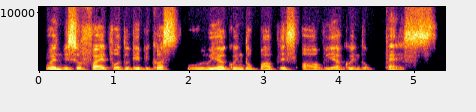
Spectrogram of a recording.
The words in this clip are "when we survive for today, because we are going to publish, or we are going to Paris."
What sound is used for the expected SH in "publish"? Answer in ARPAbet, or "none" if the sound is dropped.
S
